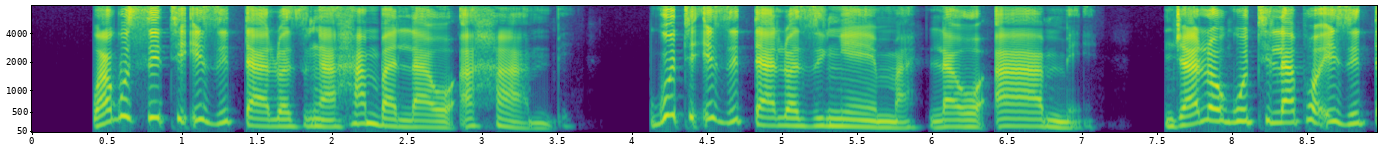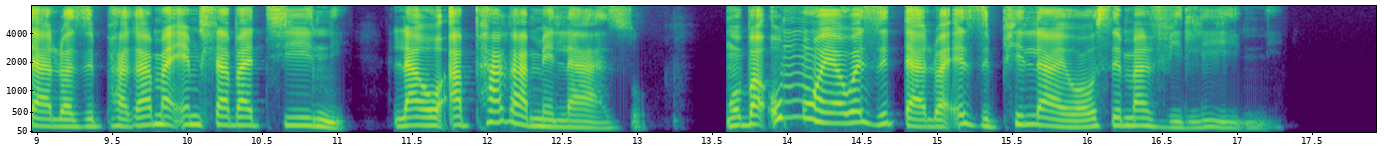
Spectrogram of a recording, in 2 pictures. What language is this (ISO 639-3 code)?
nde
